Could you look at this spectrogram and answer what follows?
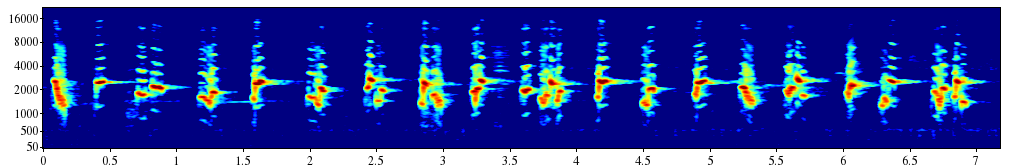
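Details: Master-recording 'ropel' song of a sooty-headed bulbul for training cage birds: an unbroken stream of chirped and whistled phrases, quick and rhythmic, about two or three per second.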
